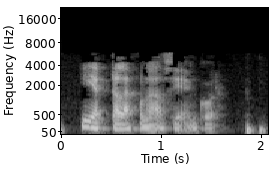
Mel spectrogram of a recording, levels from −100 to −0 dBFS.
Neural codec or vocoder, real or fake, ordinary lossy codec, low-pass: none; real; MP3, 24 kbps; 7.2 kHz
